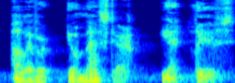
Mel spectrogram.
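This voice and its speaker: Putting on a raspy character voice, a man speaks at a fairly slow pace with a fairly low pitch and fairly even intonation. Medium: video game. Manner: dry, laconic.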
